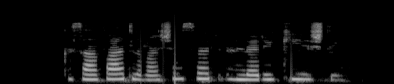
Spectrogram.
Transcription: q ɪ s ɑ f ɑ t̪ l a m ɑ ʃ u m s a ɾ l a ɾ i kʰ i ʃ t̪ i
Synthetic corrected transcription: k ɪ s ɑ f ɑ t̪ l a m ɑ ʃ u m s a ɾ l a ɾ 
